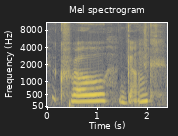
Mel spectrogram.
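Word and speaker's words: Croagunk: So we've got a Krogunk. That's how you pronounce it.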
